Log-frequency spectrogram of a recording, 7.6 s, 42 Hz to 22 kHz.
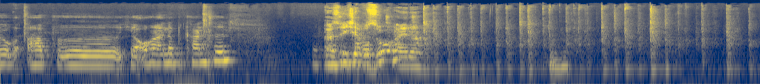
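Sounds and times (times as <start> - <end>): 
speech: 0.0 - 4.6
typing on a non-mechanical keyboard held on the lap: 4.2 - 7.5.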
